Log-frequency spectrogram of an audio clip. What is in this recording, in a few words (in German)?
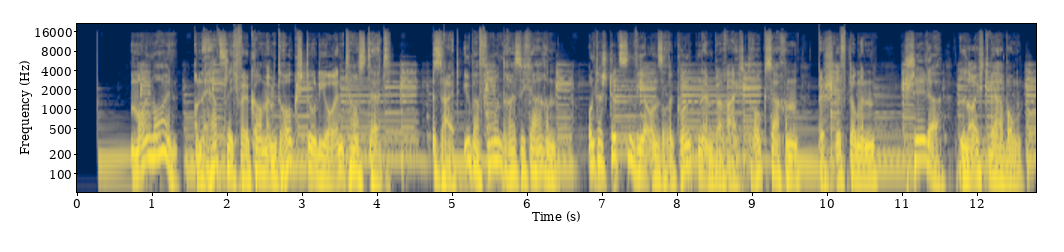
Sprecher male mit Musik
